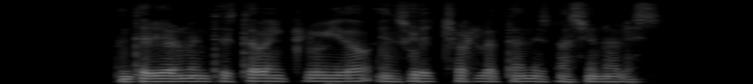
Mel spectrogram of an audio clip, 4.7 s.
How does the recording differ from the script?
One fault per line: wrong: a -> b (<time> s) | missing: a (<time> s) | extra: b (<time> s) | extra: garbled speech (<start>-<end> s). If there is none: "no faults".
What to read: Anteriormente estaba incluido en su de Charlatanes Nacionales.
no faults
